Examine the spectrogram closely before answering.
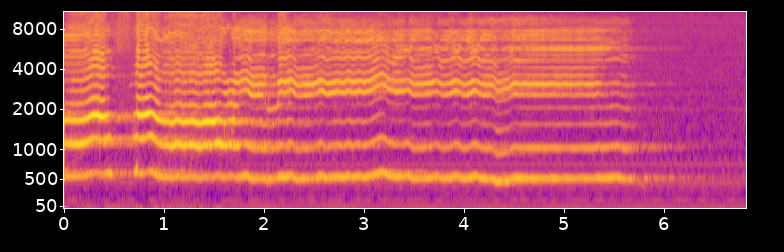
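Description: A young woman chants in a long, melodic voice through a microphone, with echo.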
